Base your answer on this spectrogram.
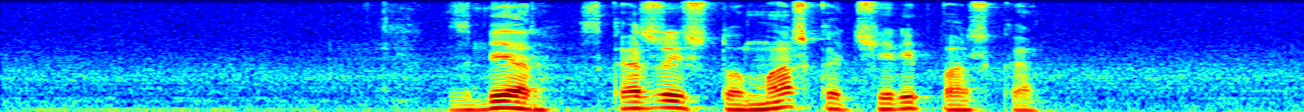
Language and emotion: Russian, neutral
